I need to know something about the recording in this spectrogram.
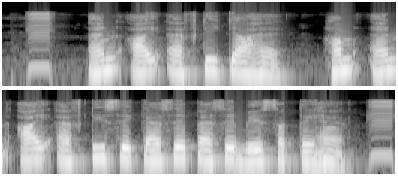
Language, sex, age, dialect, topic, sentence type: Hindi, male, 18-24, Garhwali, banking, question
